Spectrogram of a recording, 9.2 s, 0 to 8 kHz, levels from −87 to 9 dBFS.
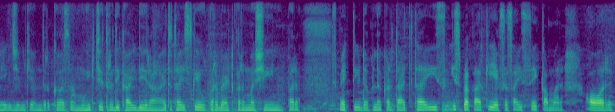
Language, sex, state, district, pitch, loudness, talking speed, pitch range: Hindi, female, Uttar Pradesh, Budaun, 180 Hz, -20 LUFS, 180 wpm, 175-185 Hz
